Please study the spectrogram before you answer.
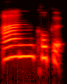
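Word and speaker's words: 暗黒: So kurai and kuro together makes a word that's not pronounced like how it normally is, which is ankoku.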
